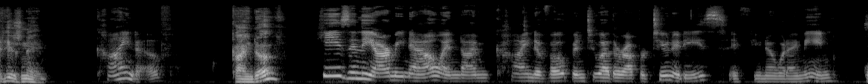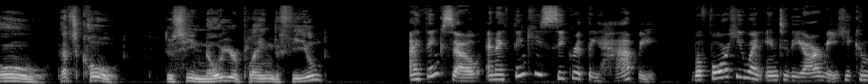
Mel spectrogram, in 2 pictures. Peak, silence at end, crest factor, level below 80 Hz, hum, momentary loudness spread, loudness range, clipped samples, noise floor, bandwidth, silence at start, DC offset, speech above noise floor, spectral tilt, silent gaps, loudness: -6 dBFS; 0 s; 20 dB; -72 dBFS; none; 12 LU; 4 LU; under 0.1%; -72 dBFS; 17 kHz; 0 s; under 0.1%; 45 dB; -3 dB/octave; none; -26 LUFS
